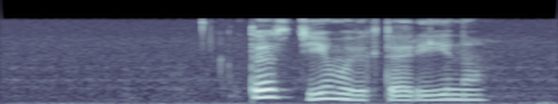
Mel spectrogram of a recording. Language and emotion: Russian, sad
